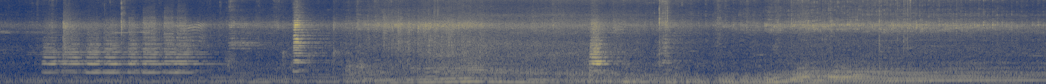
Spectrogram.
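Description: Street traffic: a vehicle horn held for about a second and a half, two short honks later on, and engines rising and falling in pitch as vehicles pass.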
